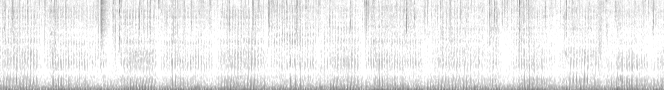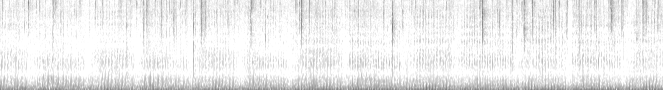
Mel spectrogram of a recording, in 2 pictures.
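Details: Domestic cat purring, a steady low rumble that swells and fades in breathing cycles about every second, layered with sharp crackles and pops from a wood fireplace throughout.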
